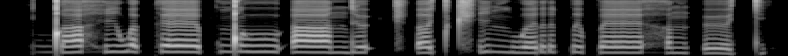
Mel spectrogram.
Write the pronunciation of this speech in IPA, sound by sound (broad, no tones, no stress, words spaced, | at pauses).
ɡ͡ǃahiwɐ kɛːpŋ͡ǃuːʔaː ndʏʔ t͡ʃʼɐtʲt͡ʃʼiŋ wərpɪpɛːhɐŋ ʔʏtʲ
